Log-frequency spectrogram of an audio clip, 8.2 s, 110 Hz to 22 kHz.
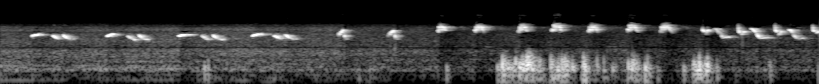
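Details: Northern mockingbird singing in Concord, North Carolina, United States, on 25 May 2016, a male delivering varied phrases: paired slurred chirps repeated several times, then new bright notes, each motif repeated before switching; some low thumping noise midway.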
